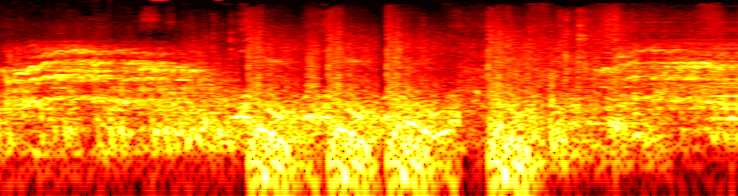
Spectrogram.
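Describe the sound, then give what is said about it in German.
A horse neighs loudly and at length as a horse-drawn carriage arrives, over a steady clatter of hoof clops and a few dull thumps. “Kutsche ist da.”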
